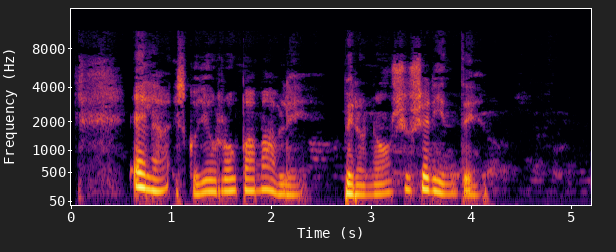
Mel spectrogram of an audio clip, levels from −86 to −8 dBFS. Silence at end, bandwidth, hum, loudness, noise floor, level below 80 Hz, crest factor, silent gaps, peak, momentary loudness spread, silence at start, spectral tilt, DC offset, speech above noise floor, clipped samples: 1 s; 11 kHz; none; -23 LUFS; -59 dBFS; -48 dBFS; 22 dB; none; -2 dBFS; 18 LU; 0.05 s; -6.5 dB/octave; under 0.1%; 38 dB; under 0.1%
